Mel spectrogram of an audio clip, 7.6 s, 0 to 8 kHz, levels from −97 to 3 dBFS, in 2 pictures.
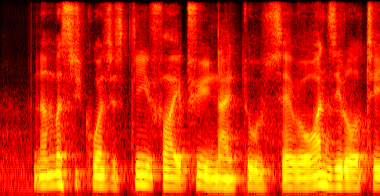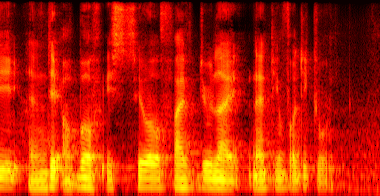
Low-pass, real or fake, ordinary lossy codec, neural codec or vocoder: none; fake; none; codec, 16 kHz, 2 kbps, X-Codec, HuBERT features, trained on balanced general audio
